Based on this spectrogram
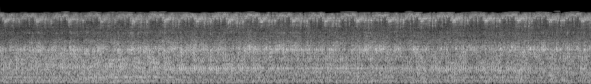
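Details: Diesel after replacing faulty glow plugs, only two of six had worked: steady idle with even clatter and bright high hiss, no misfire; now starts and runs healthy.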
